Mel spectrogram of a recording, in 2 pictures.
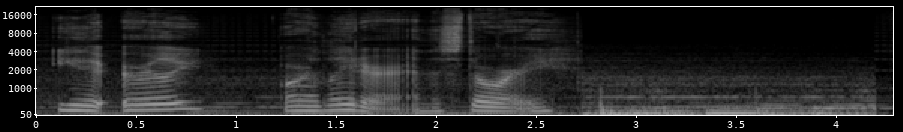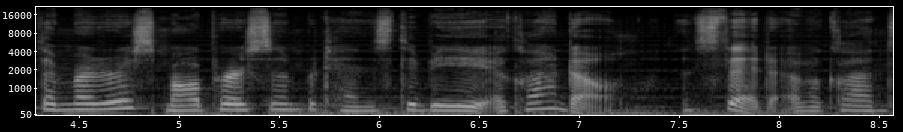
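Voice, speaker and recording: A video host with a medium-pitched voice narrates scripted true-crime and urban legend stories in a measured, dramatic storytelling style. Music plays in the background.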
